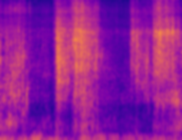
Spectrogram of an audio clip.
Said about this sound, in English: For me, I'll be watering the walls.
